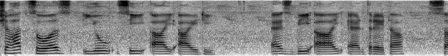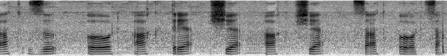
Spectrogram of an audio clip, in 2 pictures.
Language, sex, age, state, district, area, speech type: Kashmiri, male, 18-30, Jammu and Kashmir, Kulgam, rural, read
